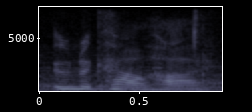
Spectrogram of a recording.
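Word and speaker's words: Unukalhai: void you remember unakalhai oona kalhai oh my god that was like the moment i saw him like oh we're gonna actually learn how to pronounce his name oona kalhai oo na kal hai got it una calhai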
